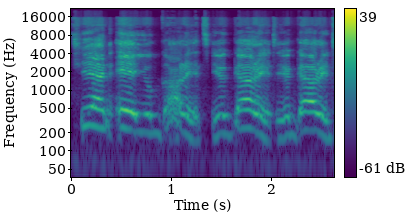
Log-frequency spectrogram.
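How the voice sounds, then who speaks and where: A woman speaks with lively intonation in a strong Nigerian accent. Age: old. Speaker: health and wellness livestreamer. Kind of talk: casual livestream chat. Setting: live stream. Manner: deliberately slow.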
